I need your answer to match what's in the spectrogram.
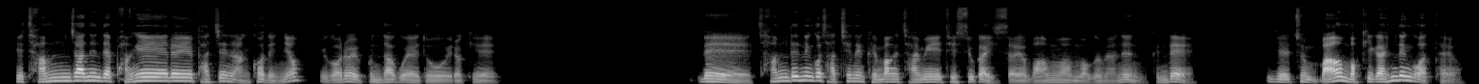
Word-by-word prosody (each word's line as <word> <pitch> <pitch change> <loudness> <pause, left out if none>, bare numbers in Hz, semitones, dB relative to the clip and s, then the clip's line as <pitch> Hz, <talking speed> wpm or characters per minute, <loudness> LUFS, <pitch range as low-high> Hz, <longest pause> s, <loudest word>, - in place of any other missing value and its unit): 이게 135 - -2
잠자는 170 +8 +4
데 160 -2 +5
방해를 170 -1 +4
받지는 130 +4 -4
않거든요. 95 - -4 0.2
이거를 105 +6 -2
본다고 110 0 -3
해도 100 0 -5
이렇게 90 -1 -8 2.0
네 115 -9 +1
잠드는 185 +7 +1
거 180 - +3
자체는 145 -5 -4
금방 120 +3 -1
잠이 115 +2 -3
들 110 -3 -7
수가 115 +3 -2
있어요 90 +3 -6
마음만 95 +1 -6
먹으면은. 85 +2 -8
근데 105 -7 -2 0.7
이게 120 -2 -3
좀 115 -6 -6
마음 175 -2 +8
먹기가 130 -2 +2
힘든 190 +1 +3
것 - - -1
같아요. 80 -4 -5
115 Hz, 275 characters per minute, -23 LUFS, 95-150 Hz, 2.0 s, 마음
